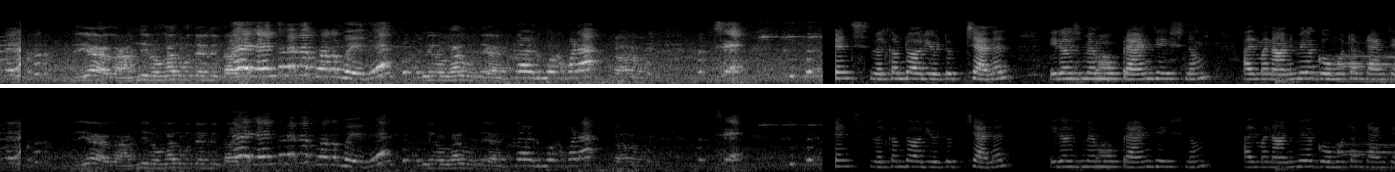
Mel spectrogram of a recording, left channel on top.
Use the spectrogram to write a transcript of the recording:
అన్ని రోగాలు పోతాయండి. రోగాలు పోతాయి. Friends, welcome to our YouTube channel. ఈరోజు మేము ప్రాంక్ చేసినాం. అది మా నాన్న మీద గోమూత్రం ప్రాంక్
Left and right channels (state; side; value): quieter; right; 16.5 dB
